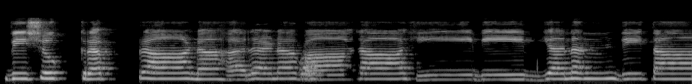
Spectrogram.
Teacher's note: So in Vishukra, see, ka is getting doubled.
